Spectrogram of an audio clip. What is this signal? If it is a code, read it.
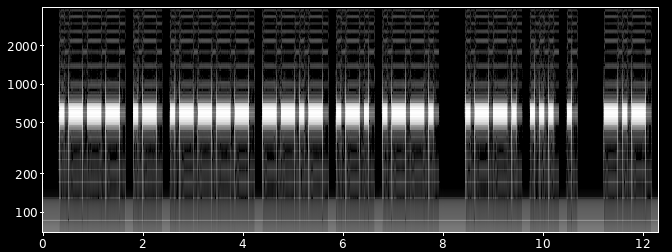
Morse code, heard as a keyed tone, about 13 wpm, 600 Hz. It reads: JA1QRP PSE K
